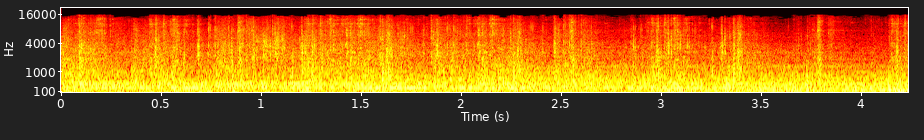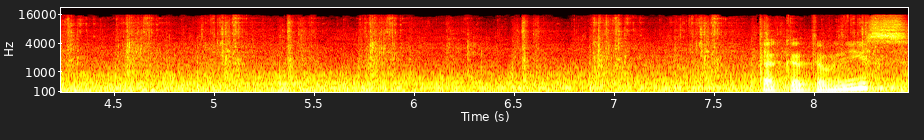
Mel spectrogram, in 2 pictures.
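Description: Armoured footsteps clank steadily on a stone floor.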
